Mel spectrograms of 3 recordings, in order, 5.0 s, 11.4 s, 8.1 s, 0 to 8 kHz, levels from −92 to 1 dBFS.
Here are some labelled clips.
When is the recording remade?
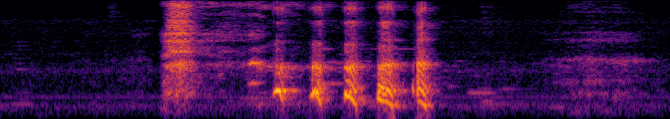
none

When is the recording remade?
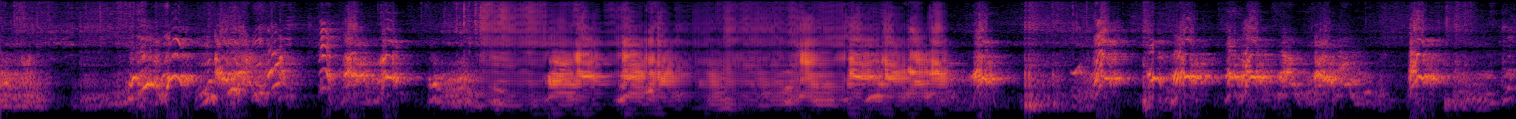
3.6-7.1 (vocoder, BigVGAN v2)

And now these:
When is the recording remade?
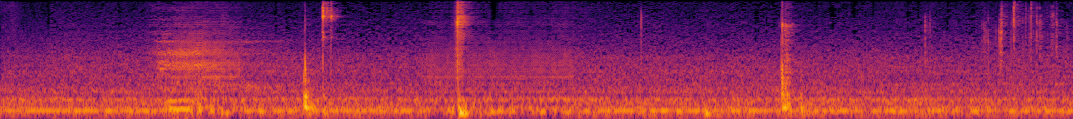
1.3-1.8 (vocoder, Vocos); 3.2-4.3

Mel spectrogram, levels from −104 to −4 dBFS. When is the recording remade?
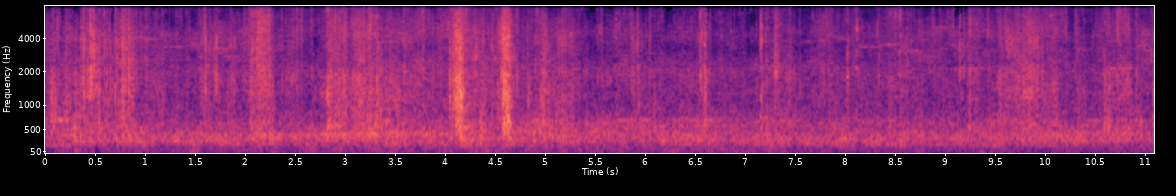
none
